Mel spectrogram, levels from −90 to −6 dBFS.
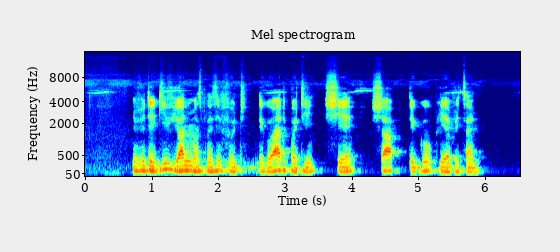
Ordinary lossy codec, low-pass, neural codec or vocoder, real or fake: none; 14.4 kHz; vocoder, 48 kHz, 128 mel bands, Vocos; fake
